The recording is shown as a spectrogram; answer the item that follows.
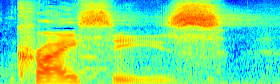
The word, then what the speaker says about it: crises: As all of you are fully aware, our nation is in the midst of several crises. And yes, that is the proper way to say that word. I had to look it up. Crises is the plural of crisis, and we are in the midst of several.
